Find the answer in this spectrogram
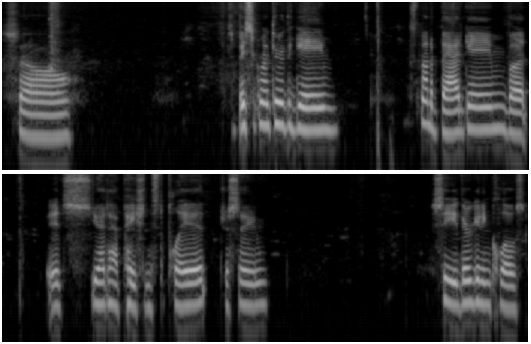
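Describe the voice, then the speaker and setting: Speaking slowly with long pauses, a woman narrates a casual game walkthrough for a tutorial, mulling things over aloud and a bit unsure. Her medium-pitched voice is mellow with fairly even intonation, captured at studio quality with no room sound.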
